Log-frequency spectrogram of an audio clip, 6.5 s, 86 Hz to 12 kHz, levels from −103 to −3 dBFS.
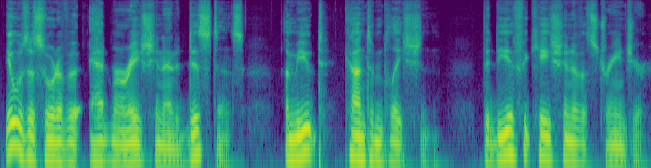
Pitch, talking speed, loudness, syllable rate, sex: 95 Hz, 155 wpm, -21 LUFS, 5.4 syllables/s, male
